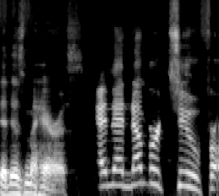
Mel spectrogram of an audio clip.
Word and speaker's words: Macheras: It's Macheras, correct? The last name. It's a good Greek name. I always used to say that C is in there for confusion.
